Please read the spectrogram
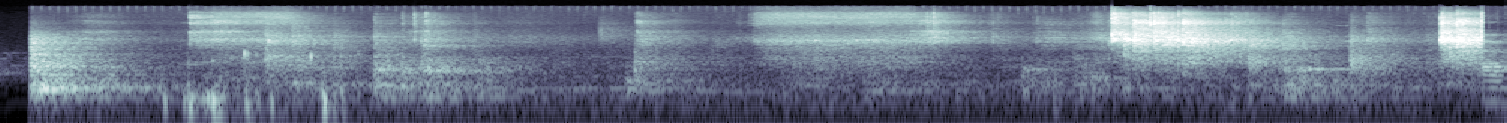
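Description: Aerosol spray-paint can hissing in short bursts, about six sprays of a fraction of a second to over a second each, the loudest near the end. A low thud comes right at the start.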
